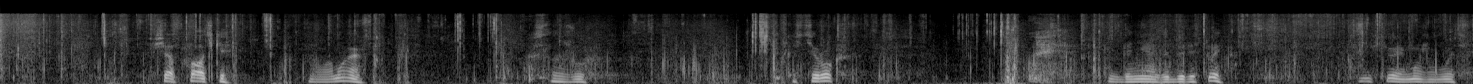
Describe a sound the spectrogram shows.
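Dry sticks rustle and knock together as they are handled.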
